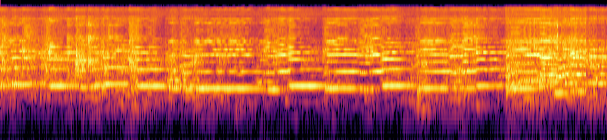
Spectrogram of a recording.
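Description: Instrumental music led by a violin playing a melody of held notes, with plucked string accompaniment.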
